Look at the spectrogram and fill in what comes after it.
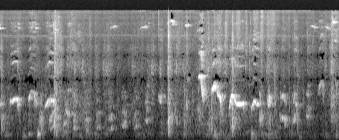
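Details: Golden Retriever puppies, a litter of females just over five weeks old, whimpering indoors: a busy run of high, thin whines and squeaks around the middle range, overlapping and irregular, several pups calling at once with soft handling noises.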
